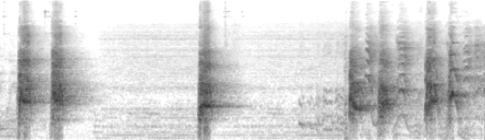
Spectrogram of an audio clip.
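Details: Two puppies in a play fight: two sharp barks, a pause, a single loud bark, then a rapid run of yapping, squealing barks, oddly monkey-like in tone.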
